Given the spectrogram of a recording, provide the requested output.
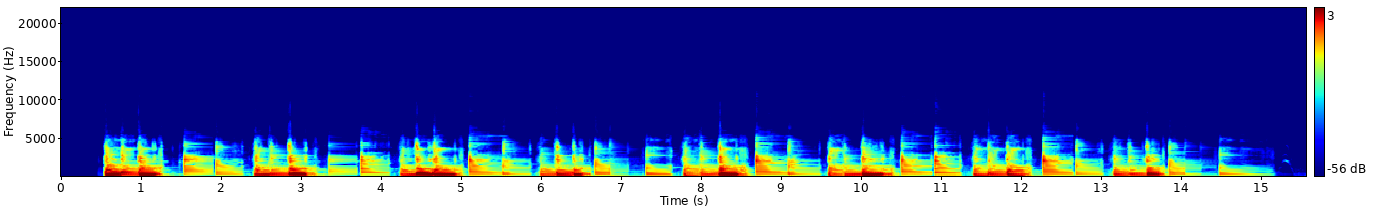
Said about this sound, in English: Next up, here's the Mustang GTX emulating a Blues Junior.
